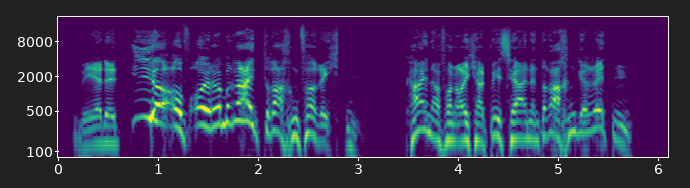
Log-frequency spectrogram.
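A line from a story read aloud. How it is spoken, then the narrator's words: Thundered on. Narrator (German): donnerte weiter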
